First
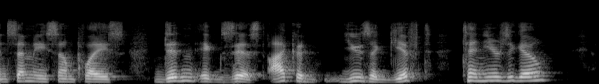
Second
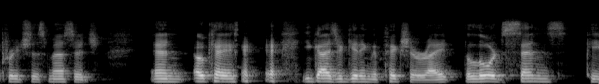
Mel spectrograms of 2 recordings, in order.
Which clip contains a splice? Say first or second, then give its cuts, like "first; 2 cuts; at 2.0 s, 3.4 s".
second; 2 cuts; at 2.3 s, 4.6 s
